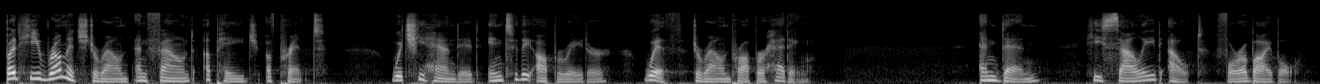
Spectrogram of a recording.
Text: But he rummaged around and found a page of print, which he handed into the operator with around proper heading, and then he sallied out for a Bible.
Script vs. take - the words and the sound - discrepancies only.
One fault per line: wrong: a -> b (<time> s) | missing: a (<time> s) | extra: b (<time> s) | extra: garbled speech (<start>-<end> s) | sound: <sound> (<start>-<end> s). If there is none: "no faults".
no faults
